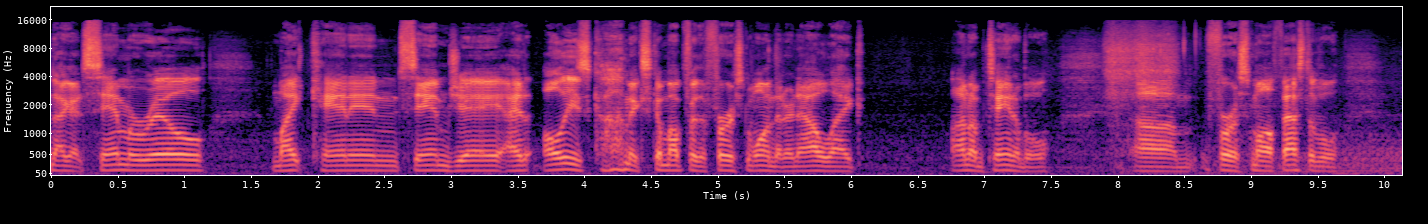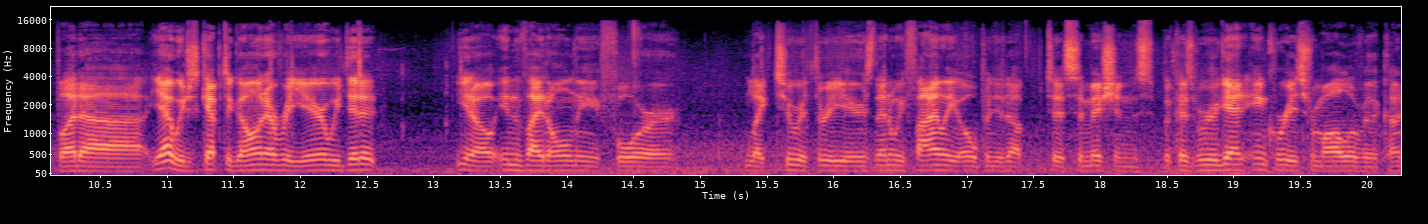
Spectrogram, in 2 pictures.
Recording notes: Recorded driving around Rhode Island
